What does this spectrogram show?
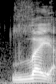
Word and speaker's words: Leahy: And Jules Leia, I think it's the way you pronounce it. In any case, Leahy, there we go.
